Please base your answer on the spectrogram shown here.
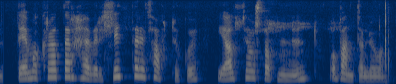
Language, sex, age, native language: Icelandic, female, 60-69, Icelandic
